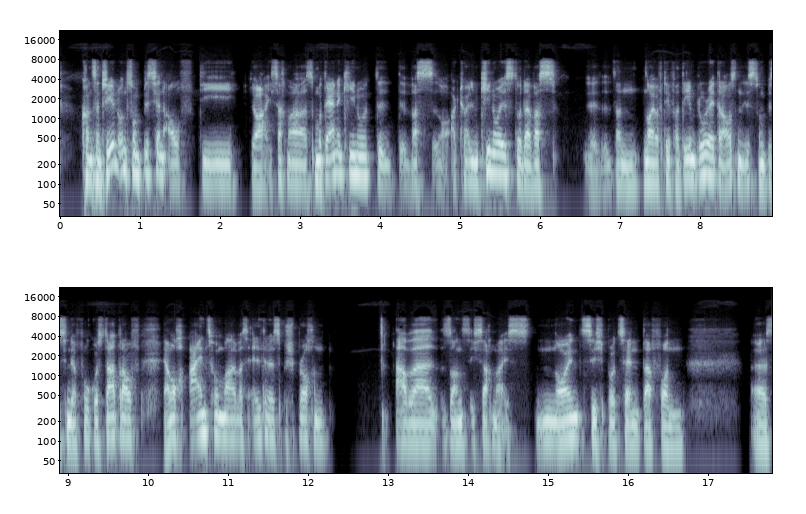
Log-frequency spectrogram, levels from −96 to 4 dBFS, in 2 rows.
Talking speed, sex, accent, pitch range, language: 185 wpm, male, German, 95-110 Hz, German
